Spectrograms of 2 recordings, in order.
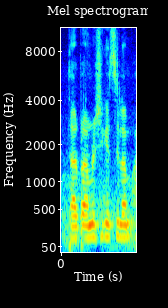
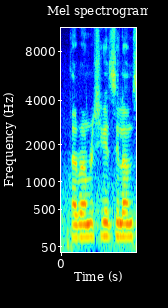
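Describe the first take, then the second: The two takes are said the same way.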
